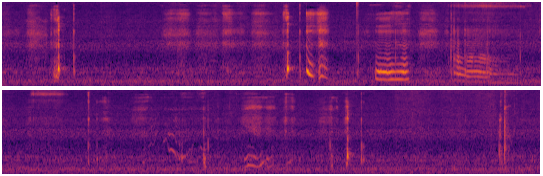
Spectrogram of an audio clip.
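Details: Infant boy gives several short, sharp hiccups at uneven intervals, with brief babbling between them.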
